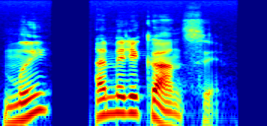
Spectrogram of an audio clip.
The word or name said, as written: my americancy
